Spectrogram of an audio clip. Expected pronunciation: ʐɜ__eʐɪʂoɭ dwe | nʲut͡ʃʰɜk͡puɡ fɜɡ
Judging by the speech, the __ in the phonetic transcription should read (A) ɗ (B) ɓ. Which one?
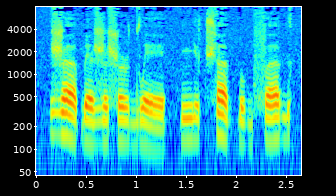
B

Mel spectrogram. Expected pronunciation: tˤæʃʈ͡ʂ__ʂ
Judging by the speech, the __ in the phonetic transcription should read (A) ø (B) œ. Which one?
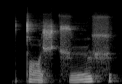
A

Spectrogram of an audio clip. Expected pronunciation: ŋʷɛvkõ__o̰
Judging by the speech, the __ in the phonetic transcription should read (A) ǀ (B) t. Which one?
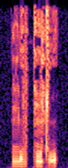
B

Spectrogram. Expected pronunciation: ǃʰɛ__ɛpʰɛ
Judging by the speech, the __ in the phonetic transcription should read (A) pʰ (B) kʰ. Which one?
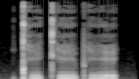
B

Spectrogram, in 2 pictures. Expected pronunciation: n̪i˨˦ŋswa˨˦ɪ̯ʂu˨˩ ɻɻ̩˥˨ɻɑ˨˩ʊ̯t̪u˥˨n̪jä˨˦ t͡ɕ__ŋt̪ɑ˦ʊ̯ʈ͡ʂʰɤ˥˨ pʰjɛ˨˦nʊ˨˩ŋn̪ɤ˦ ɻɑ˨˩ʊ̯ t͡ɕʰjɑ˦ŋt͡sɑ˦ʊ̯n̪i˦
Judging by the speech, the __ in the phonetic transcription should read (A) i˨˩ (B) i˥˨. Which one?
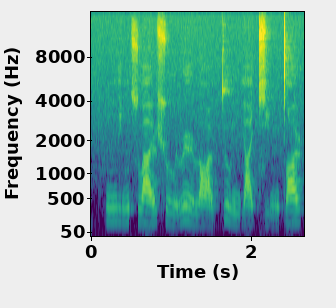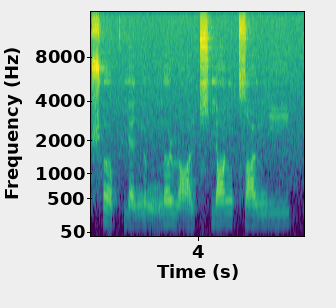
A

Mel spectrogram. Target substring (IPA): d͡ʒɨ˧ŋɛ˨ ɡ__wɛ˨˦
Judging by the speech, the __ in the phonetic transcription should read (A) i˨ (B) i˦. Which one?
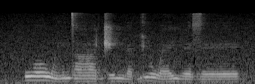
B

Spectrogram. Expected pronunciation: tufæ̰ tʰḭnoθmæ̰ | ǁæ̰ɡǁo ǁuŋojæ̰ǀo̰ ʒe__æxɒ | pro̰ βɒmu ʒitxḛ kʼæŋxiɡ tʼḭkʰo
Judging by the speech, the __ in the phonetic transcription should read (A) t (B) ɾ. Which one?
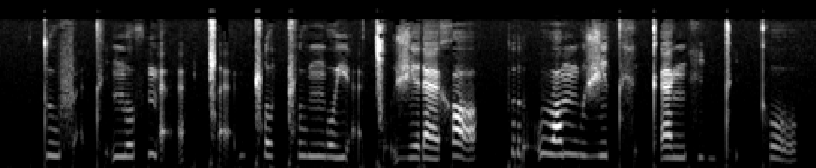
B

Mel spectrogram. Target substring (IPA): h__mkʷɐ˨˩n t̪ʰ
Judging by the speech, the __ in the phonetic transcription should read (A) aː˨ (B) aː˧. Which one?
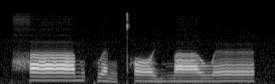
B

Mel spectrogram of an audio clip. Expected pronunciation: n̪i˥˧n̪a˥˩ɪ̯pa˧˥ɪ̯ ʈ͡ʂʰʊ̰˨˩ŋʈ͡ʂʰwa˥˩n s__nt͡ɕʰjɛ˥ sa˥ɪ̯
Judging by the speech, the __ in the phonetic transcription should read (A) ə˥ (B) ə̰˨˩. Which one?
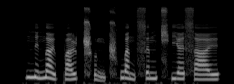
A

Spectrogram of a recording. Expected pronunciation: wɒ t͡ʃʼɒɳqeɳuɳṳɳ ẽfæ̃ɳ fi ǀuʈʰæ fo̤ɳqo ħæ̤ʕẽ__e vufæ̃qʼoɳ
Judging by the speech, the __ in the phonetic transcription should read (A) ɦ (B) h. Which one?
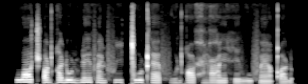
B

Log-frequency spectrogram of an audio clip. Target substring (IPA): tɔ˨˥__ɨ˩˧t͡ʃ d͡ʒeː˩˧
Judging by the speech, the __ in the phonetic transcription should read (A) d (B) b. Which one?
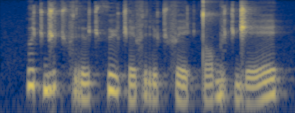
B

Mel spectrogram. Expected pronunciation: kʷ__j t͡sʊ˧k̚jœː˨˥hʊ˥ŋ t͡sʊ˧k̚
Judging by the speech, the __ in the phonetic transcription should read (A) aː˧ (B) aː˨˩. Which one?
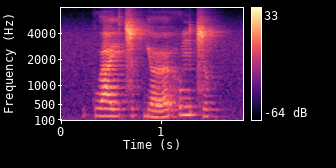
A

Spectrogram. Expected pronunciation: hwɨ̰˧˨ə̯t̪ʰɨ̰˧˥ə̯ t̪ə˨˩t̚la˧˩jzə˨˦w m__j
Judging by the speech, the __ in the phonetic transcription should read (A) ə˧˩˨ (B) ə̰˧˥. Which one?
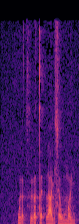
A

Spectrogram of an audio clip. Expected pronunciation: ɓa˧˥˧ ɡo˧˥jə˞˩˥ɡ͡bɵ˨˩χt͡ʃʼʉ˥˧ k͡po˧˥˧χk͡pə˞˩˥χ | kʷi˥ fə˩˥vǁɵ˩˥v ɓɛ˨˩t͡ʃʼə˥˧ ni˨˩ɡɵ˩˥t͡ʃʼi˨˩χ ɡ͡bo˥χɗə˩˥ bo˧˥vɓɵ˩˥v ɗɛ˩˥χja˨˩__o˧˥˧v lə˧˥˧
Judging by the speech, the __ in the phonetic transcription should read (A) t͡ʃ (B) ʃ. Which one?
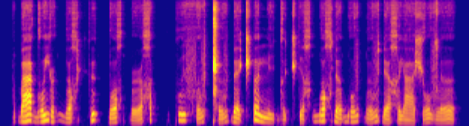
B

